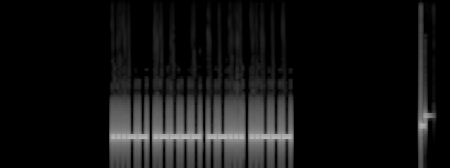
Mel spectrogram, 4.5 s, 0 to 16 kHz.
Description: Morse code, heard as a keyed tone, about 44 wpm, 700 Hz. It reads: 3172
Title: Numbers - 4-Digit 45wpm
